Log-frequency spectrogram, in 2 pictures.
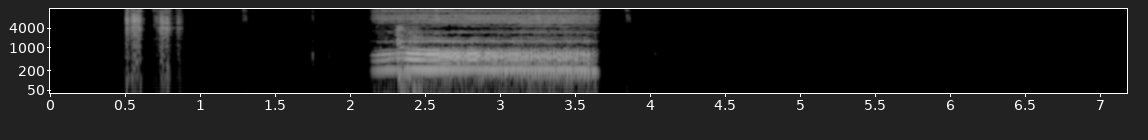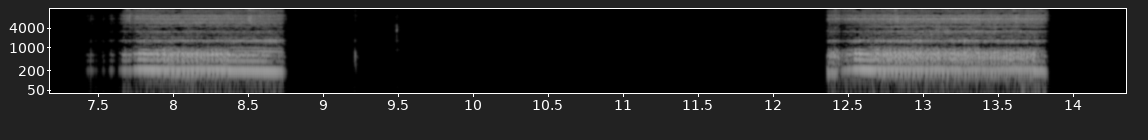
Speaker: This kid can snore.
